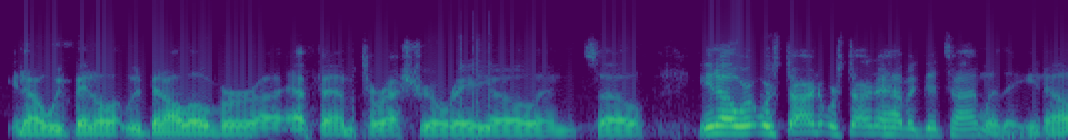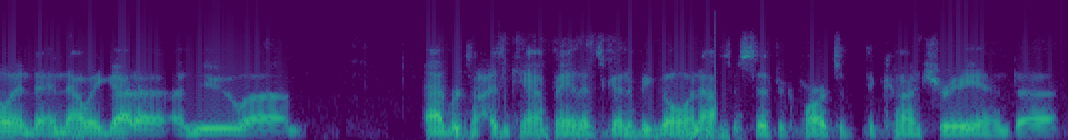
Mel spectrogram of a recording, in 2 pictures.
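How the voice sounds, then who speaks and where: A man's voice: fairly low pitch, a little fast, dark tone, highs cut off, slight background noise. An American man chatting casually as an interview guest, in a rambling, informal way. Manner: rambling, informal, peppered with "you know" and "man". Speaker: band musician, interview guest.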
